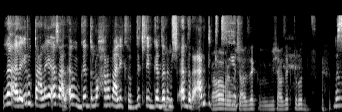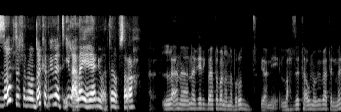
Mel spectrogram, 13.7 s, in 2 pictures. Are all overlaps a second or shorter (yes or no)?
yes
